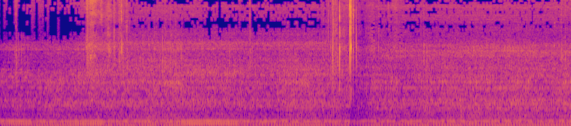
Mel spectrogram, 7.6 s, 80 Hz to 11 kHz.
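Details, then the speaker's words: 1.6 L Mazda MX-3 petrol engine idling with the AC on: the rough idle worsens, the low drone wavering and stumbling. It is intermittent, occurs only between idle and 1500 rpm, sometimes stalls, is fine at higher rpm, and sets no check engine light. "If I turn the AC on, it's even worse while it idles."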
